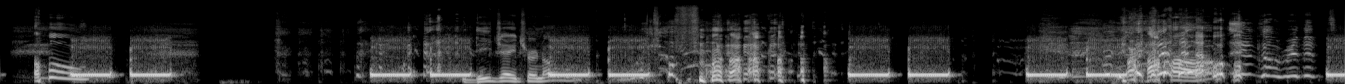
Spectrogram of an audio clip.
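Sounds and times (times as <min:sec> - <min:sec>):
speech: 0:00.4 - 0:01.2, 0:04.6 - 0:05.9, 0:06.8 - 0:08.1, 0:11.3 - 0:13.2
people talking and laughing: 0:02.8 - 0:05.0, 0:06.4 - 0:08.4, 0:10.7 - 0:13.2
hotel telephone ringing: 0:03.7 - 0:09.6, 0:10.3 - 0:12.3, 0:13.3 - 0:13.4.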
